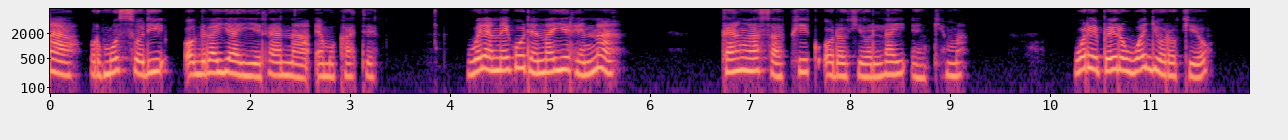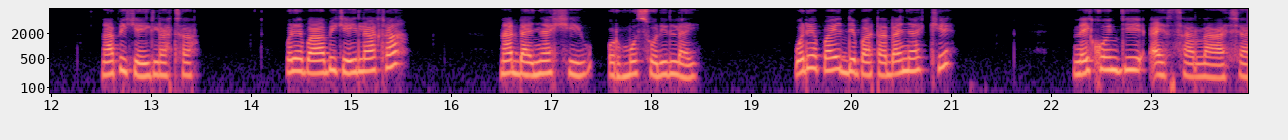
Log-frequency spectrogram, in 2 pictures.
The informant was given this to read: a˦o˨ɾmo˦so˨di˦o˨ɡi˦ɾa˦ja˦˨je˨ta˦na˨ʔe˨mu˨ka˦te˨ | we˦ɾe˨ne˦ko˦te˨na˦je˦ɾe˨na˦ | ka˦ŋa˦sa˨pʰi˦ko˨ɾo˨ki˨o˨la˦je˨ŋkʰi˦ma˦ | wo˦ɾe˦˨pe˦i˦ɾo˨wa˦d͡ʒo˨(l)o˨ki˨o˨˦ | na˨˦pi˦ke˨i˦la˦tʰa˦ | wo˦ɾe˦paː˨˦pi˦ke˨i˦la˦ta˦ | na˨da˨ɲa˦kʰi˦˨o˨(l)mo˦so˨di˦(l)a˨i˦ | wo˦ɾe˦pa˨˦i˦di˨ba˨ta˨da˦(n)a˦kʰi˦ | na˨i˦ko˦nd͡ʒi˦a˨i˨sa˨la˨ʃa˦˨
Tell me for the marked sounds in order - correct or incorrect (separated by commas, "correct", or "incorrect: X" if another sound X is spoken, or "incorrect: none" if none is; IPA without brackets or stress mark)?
incorrect: ɾ, incorrect: ɾ, correct, incorrect: ɲ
